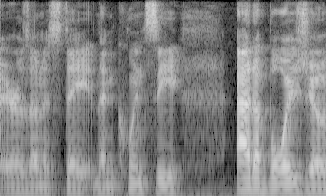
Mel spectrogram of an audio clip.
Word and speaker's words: Adebayo: State, and then Quincy Adebayo. If you kind of say Attaboy and add an O at the end, I believe that's the right way to pronunciate it, out of Mississippi.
